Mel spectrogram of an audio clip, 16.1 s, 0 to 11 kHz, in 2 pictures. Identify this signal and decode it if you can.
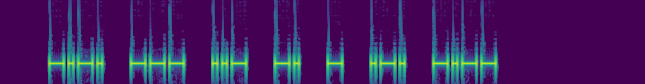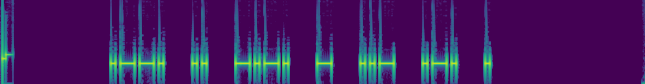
Morse code, heard as a keyed tone, about 20 wpm, spaced as for 15 wpm, 700 Hz. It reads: COUNTRY PICTURE
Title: 2x Character Spacing - Top 300 Words - 20wpm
